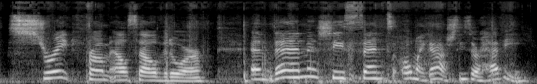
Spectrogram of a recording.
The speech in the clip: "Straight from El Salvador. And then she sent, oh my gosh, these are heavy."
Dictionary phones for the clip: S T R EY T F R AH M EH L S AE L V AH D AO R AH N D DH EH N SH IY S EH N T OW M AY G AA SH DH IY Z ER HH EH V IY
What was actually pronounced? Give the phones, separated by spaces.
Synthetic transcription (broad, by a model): S T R EY T F R AH M EH L S AE L V AH D AO R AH N DH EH N SH IY S EH N T OW M AY G AA SH DH IY Z ER HH EH V IY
